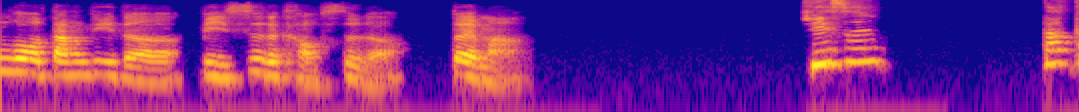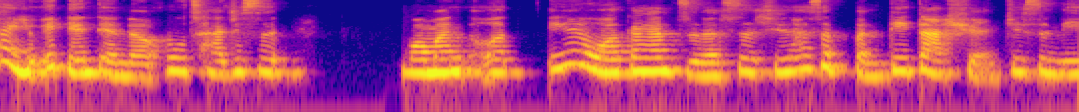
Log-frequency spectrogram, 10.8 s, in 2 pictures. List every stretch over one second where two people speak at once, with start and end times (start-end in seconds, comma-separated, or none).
none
